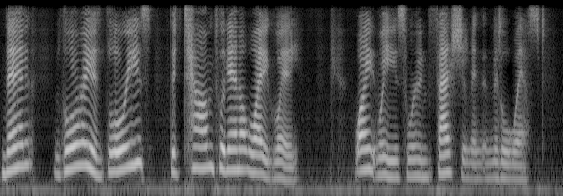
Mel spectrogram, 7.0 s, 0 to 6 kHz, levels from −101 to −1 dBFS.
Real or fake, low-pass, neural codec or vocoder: fake; 5.4 kHz; codec, 16 kHz, 0.5 kbps, FreqCodec, larger model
